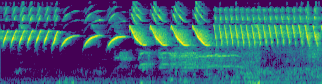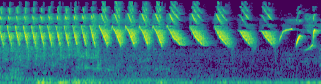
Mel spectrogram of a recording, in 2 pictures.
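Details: Canary singing while in breeding condition; an unbroken stream of fast repeated high swept notes and rolling trills, changing tour every second or two, delivered at about three notes per second or faster.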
